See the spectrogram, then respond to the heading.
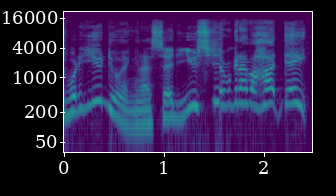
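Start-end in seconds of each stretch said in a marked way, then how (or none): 0.0-0.7 mock wife voice. Wife echoing back at husband. 1.1-2.5 whiny protest. Retold or imitated. Husband protesting in high voice.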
